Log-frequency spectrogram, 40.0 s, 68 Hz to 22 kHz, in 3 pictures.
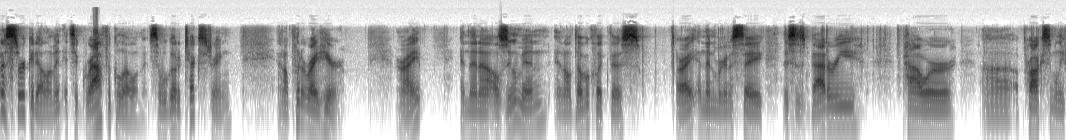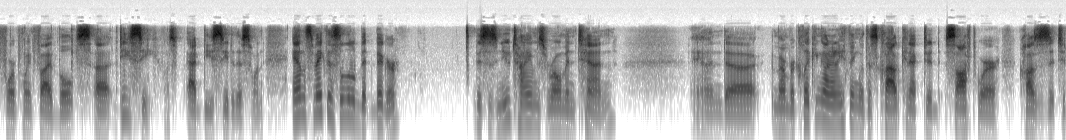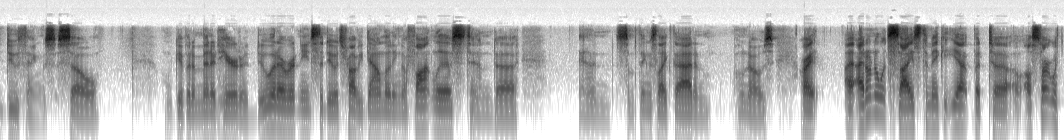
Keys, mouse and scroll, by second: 1.8 click, 5.1 right click, 5.9-6.2 ctrl+scroll up 1, 6.9 click, 8.6-11.5 typing, 12.8-15.1 typing, 19.4 click, 37.1 click.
